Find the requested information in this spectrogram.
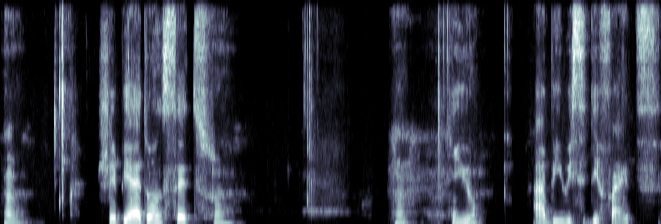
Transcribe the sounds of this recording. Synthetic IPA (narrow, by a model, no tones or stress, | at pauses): h̩ | ʃebiadɔ̃ntsɛtʰu | h̩ju | a̰biɹisitdefaɪt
